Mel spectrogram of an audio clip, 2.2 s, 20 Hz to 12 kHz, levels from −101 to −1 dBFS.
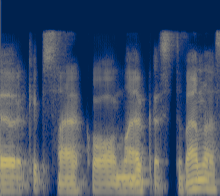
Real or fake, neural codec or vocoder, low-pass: fake; codec, 16 kHz, 2 kbps, X-Codec, HuBERT features, trained on general audio; 7.2 kHz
